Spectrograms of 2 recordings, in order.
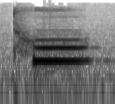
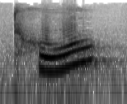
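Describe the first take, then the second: First: The pitch stays high and level. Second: The pitch rises from mid to high.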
